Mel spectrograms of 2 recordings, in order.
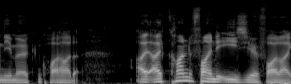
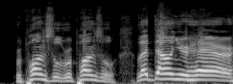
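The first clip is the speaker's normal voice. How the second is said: very high, shrill, loud, flustered put-on American accent; 12 semitones higher, 13 dB louder than usual. Asked to say a Rapunzel line in an American accent, attempted American accent. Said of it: "Give me your American accent".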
